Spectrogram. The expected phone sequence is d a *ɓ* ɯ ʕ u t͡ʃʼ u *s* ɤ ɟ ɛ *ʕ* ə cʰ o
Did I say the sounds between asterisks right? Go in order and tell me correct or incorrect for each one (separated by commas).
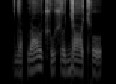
incorrect, incorrect, correct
